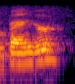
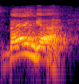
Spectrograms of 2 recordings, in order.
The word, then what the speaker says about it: Bangor: the big Metropolis of bang or Banger or say it right Bangor it's banga okay just like they say it around here anyway so and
